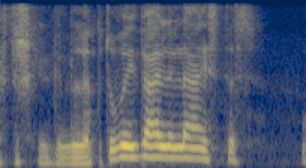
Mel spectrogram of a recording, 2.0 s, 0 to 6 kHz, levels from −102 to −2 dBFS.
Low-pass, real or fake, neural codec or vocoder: 5.4 kHz; fake; codec, 16 kHz, 2 kbps, FunCodec, trained on Chinese and English, 25 frames a second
